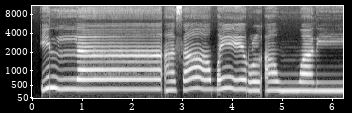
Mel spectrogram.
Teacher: ti kita baca panjang 2 harokat karena di depannya terdapat huruf ya sukun atau ya mati yang merupakan tanda baca panjang 2 harokat.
